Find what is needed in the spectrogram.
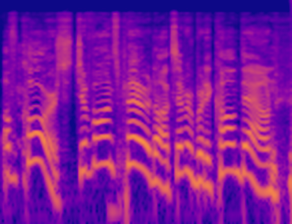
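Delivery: a sweating CEO insisting everyone calm down; nervous sweating voice. Retold or imitated. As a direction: play it cool while clearly panicking. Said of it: "a thought comes to you".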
